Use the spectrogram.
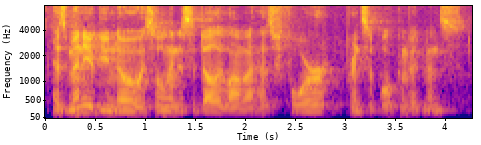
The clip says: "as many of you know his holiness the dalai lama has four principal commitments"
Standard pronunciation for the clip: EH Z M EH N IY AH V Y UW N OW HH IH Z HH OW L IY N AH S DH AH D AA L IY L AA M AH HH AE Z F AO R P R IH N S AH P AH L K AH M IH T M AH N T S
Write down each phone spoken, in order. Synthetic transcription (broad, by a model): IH Z M EH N IY AH V Y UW N OW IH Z HH OW L IY N AH S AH D AA L IY L AA M AH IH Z F AO R P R IH N S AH P L K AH M IH T M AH N T S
